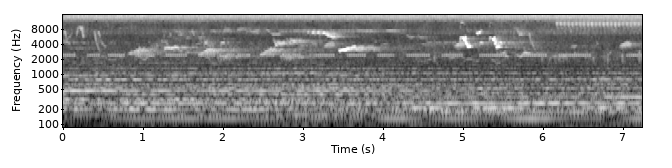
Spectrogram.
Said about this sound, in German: Überall zirpt und zwitschert es. Auch die kleinen und großen Bewohner dieser Breiten fühlen sich hier am wohlsten.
